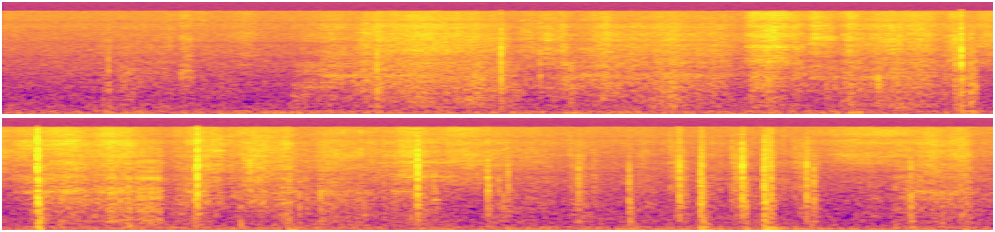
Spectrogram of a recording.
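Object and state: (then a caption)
Kinetic sand in a plastic tray. Both hands press, pat and compact a mound of brown kinetic sand in a blue plastic tray. Soft, grainy crunching and rustling is punctuated by sharp, brief pats that grow more frequent toward the end, over a steady low hum.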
